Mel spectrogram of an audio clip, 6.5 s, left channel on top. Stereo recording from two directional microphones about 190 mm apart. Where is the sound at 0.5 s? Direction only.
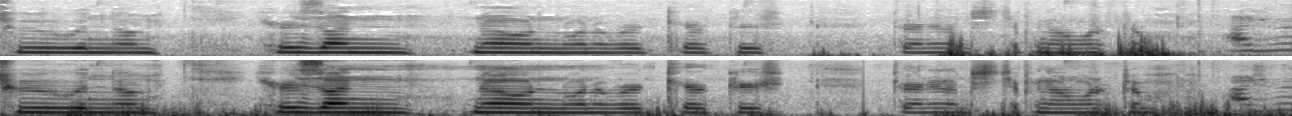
55° right (ahead or behind).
